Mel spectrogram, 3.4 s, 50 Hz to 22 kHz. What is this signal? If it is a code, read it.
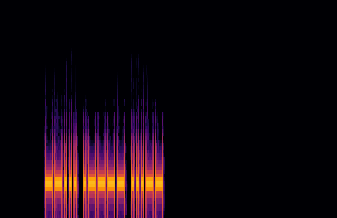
Morse code, heard as a keyed tone, about 49 wpm, 700 Hz. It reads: 713
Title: Numbers - 3-Digit 50wpm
